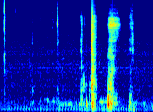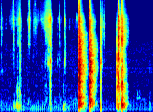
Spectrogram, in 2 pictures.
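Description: Trading cards and packaging handled by hand: scattered soft rustles and clicks, then three loud sharp knocks near the end.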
